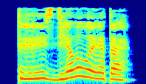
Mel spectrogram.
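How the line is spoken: Breathless. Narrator (Russian): выдохнула я

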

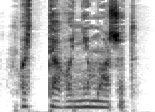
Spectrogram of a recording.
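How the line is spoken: Quiet. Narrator (Russian): сказала она тихо

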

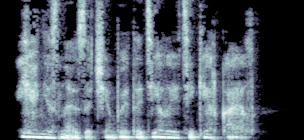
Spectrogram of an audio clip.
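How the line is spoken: Soft breathed words. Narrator (Russian): тихо выдохнула я

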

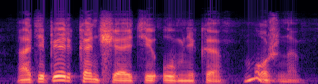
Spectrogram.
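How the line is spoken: Calm. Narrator (Russian): спокойно сказал

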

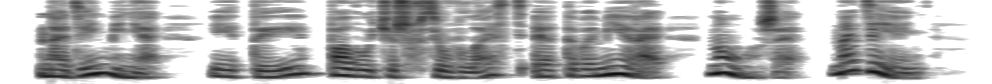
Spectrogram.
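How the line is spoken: Whisper like rustling sand. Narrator (Russian): может шептать само время тихим шорохом падающих песчинок

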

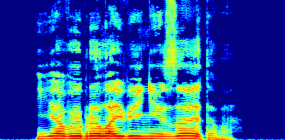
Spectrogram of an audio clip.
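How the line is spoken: Growled. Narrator (Russian): рыкнул Макс

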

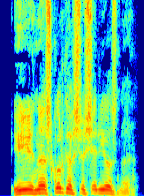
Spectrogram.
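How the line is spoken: Businesslike question. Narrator (Russian): спросил он уже другим, чисто деловым тоном

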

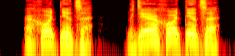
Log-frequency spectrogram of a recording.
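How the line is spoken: Shouting. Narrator (Russian): закричал Игрорыцарь

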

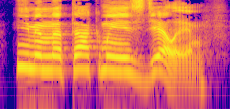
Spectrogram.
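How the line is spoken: Laughing woman. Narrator (Russian): засмеялась она

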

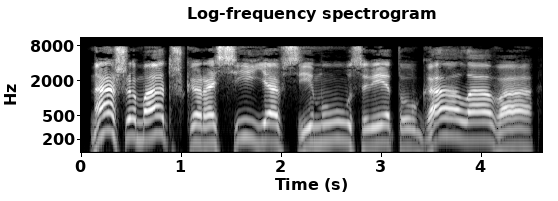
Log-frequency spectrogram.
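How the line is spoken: Wild singing, choking off. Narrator (Russian): запел вдруг диким голосом Кирюха, поперхнулся и умолк

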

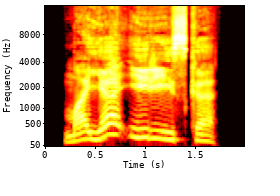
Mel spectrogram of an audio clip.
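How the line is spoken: Near-scream of delight. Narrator (Russian): Она чуть не завопила от восторга

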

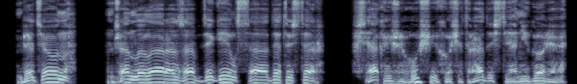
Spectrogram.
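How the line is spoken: Muffled, hollow. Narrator (Russian): сказал глухо

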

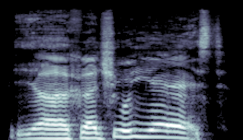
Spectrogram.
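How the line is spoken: Moaning. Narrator (Russian): застонал он

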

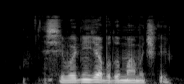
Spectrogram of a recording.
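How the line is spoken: Quiet voice. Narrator (Russian): тихо сказал Бувар

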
